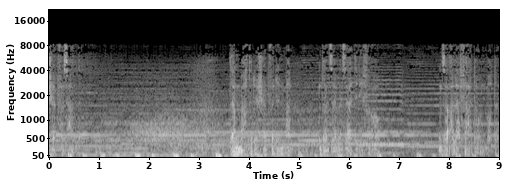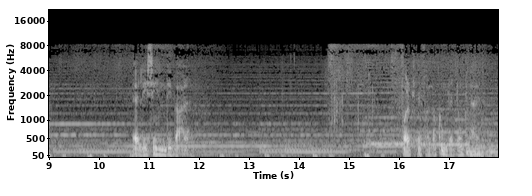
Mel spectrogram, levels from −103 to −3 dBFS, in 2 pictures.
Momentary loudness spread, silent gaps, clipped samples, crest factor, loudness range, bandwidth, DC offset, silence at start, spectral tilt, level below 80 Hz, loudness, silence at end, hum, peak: 13 LU; none; under 0.1%; 22 dB; 9 LU; 8.8 kHz; under 0.1%; 0 s; -5.5 dB/octave; -34 dBFS; -30 LUFS; 0 s; none; -6 dBFS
